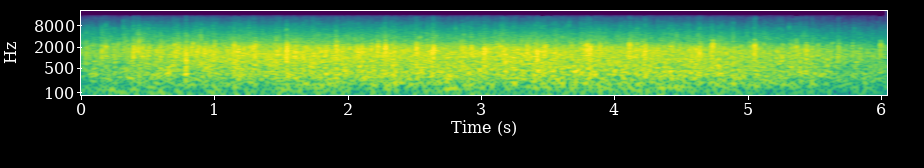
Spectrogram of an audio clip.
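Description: A large audience applauding: dense, steady clapping that starts suddenly and begins to die down near the end.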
